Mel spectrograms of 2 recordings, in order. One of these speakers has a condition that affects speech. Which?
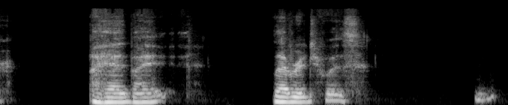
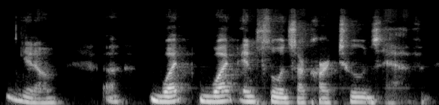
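The first: Parkinson's; about 18 years since onset.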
